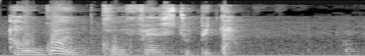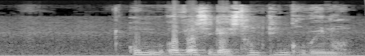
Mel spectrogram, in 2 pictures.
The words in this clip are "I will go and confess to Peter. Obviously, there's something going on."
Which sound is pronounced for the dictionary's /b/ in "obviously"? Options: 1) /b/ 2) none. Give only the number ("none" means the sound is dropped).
2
